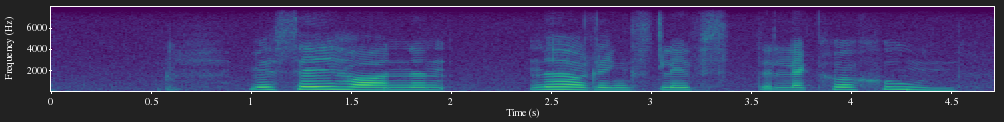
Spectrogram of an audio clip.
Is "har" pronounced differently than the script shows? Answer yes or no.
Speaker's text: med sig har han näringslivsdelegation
no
